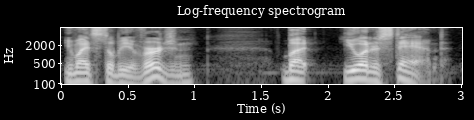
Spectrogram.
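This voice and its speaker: A man's voice: medium pitch, lively intonation, moderate pace, fairly bright tone, no room sound. Emphatic man in his fifties, dry close sound. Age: 50s. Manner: opinionated, emphatic, profane, repeats himself for emphasis. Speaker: livestream host. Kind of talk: casual livestream commentary, reading viewer messages.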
